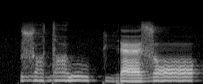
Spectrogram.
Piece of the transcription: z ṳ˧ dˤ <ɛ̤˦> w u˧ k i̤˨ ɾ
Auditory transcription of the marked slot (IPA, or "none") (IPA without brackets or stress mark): ɛ̤˦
